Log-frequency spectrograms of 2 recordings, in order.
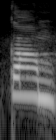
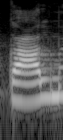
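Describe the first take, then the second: First: The L sound is silent before the M. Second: The L sound is pronounced before the M. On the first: The speaker calls it right. "एल होती है उसका pronunciation बच्चों हम नहीं करते हैं" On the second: The speaker calls it wrong. "इसको हम काल्म नहीं पढ़ते हैं"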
